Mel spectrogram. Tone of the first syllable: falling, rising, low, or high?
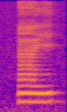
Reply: low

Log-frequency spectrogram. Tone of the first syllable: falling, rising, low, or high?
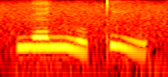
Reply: high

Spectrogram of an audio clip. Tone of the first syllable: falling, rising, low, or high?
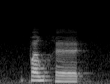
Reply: high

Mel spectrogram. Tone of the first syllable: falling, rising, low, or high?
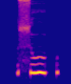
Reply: falling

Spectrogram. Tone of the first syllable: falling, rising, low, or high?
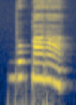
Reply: high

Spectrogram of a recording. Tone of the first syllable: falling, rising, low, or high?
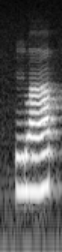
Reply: rising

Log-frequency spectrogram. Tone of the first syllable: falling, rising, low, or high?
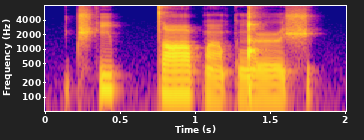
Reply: high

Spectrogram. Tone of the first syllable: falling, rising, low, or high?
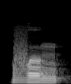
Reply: low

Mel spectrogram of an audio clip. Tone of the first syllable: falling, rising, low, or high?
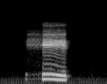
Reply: falling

